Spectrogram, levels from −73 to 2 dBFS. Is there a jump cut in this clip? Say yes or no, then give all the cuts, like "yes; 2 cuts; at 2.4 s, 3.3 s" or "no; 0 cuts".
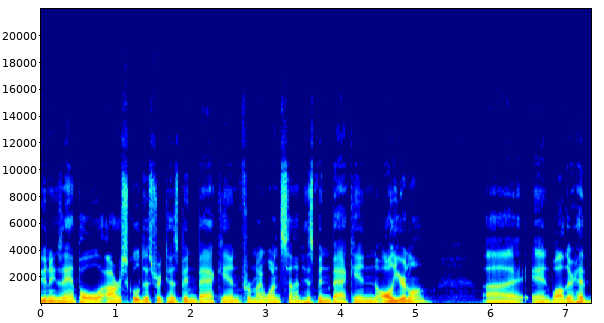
no; 0 cuts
